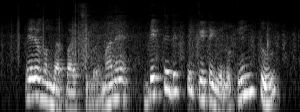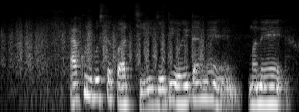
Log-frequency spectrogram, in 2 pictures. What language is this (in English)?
Bangla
